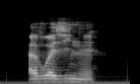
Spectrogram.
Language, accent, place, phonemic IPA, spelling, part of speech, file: French, France, Lyon, /a.vwa.zi.ne/, avoisiner, verb, LL-Q150 (fra)-avoisiner.wav
- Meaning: 1. to neighbor/neighbour (to be near to, or the neighbor of) 2. to border on (be similar to)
